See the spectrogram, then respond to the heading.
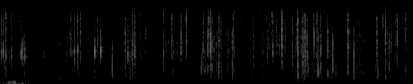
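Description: The pages of a thin glossy paper magazine lying open on a table are crumpled and pressed by fingertips and long acrylic nails, crumpling and rubbing the paper. The result is a steady run of bright, dry crinkles and crackles in quick, uneven bursts, with a brief soft low thump at the very start.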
